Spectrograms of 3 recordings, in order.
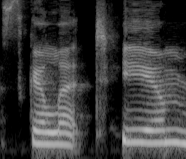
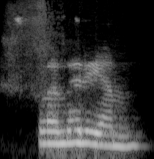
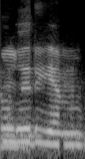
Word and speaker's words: Sclerotium: And this is where, go ahead and pronounce that one, but scaletium root. Sclerotium is how they say it. Sclerotium root.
